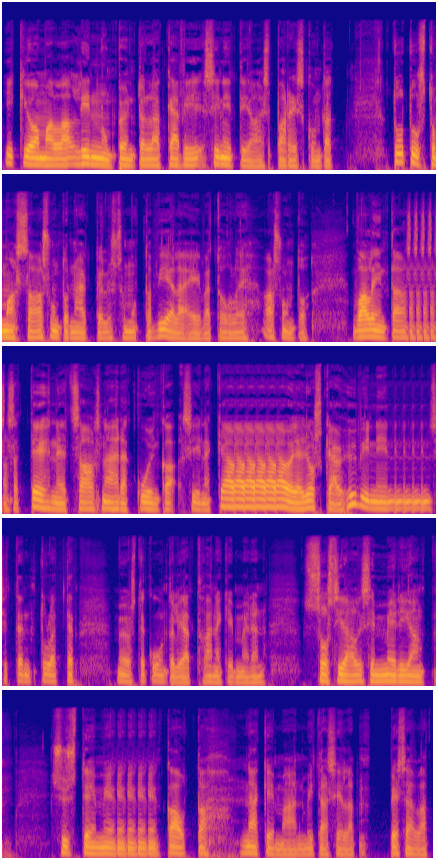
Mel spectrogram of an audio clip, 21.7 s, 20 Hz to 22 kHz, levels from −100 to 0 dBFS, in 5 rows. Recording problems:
audio stuttering; 4 times, first at 8.5 s

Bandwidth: 14.5 kHz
